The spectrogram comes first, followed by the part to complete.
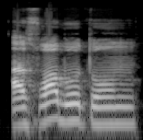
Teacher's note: میم ساکن کے بعد میم مشدد ہے، میم کا میم میں ادغام کریں گے، غنہ کریں گے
